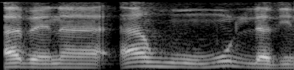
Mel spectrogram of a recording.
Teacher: نحقق الضم في أبناءهم الذين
